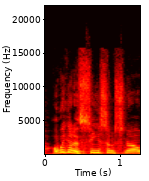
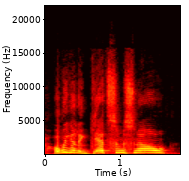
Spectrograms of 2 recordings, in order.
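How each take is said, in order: First: See leaned on, pitch up on "see"; stress on see. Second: "get" set against "see", higher; stress on get. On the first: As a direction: lean on the verb "see". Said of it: "You like how I use the verb there". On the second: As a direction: punch the verb "get" as the contrast. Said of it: "see versus get?". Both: Shown as a demonstration.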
